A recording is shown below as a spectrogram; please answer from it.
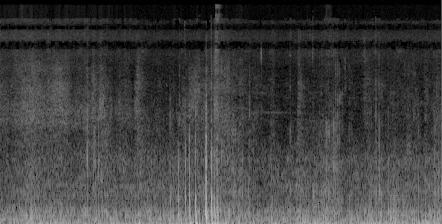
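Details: Wasabi, a female mixed-breed kitten, dozes on her favourite sofa during a holiday afternoon nap; a low, steady, pulsing purr rumbles throughout, with a few faint clicks and rustles midway.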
